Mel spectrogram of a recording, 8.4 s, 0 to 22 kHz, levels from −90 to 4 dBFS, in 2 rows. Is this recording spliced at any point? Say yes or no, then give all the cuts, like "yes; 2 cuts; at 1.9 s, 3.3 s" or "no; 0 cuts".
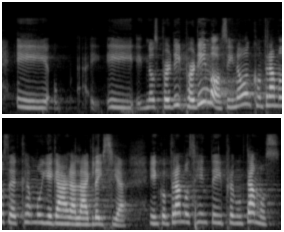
no; 0 cuts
